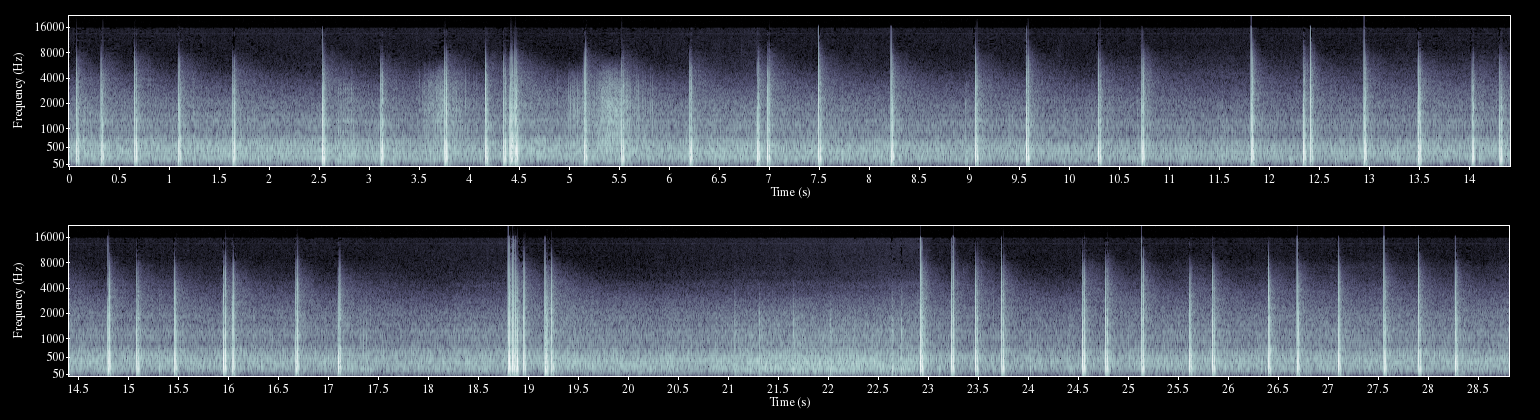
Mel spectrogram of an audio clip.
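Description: Fireworks display: a steady run of sharp bangs from bursting shells, about one or two a second, over a continuous background rumble. A pair of louder bangs comes about nineteen seconds in, followed by a short lull before the bangs pick up again.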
